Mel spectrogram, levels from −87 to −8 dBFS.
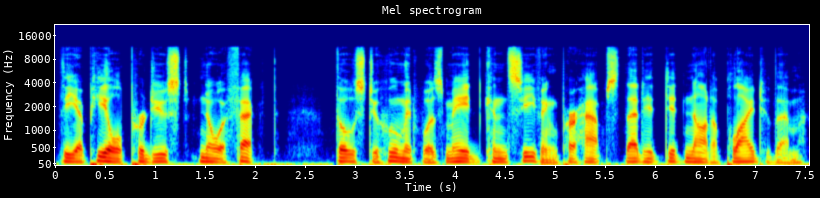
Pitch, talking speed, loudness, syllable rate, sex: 95 Hz, 160 wpm, -19 LUFS, 4.2 syllables/s, male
